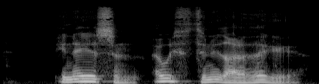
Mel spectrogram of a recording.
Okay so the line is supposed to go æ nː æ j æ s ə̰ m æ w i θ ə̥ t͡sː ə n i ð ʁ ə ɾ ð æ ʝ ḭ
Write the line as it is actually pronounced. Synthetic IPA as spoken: i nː æ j æ s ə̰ n æ w i θ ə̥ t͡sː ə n i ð ʁ ə ɾ ð æ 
